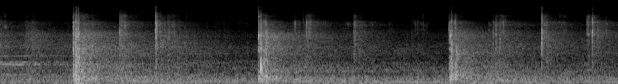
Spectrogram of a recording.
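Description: Armed drill team striking their rifles in unison: three loud, sharp, echoing cracks about two seconds apart, with lighter clicks of rifle handling and footsteps between them.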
